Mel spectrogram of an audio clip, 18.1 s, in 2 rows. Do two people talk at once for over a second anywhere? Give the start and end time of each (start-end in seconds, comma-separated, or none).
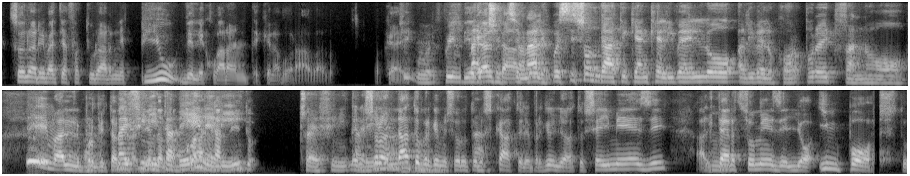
3.9-5.4, 9.8-11.6, 12.5-14.0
